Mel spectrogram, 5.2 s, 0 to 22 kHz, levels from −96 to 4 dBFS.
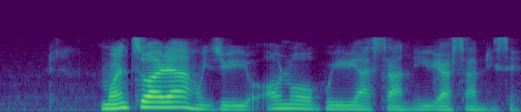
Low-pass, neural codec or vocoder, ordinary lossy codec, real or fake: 5.4 kHz; codec, 24 kHz, 0.9 kbps, WavTokenizer, small release; AAC, 32 kbps; fake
